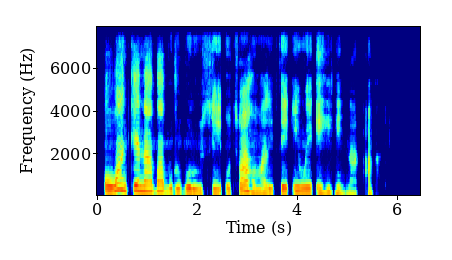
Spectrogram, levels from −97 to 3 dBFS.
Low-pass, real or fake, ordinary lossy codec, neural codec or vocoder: none; real; none; none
